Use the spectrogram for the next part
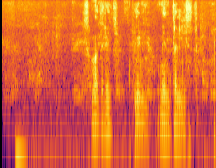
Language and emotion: Russian, neutral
